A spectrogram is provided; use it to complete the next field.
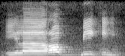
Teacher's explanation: ro-nya fathah, maka dibaca tafhim.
